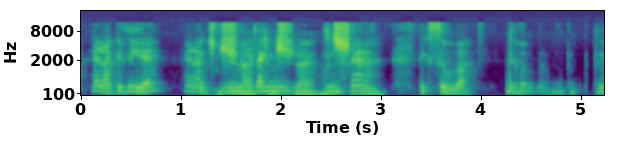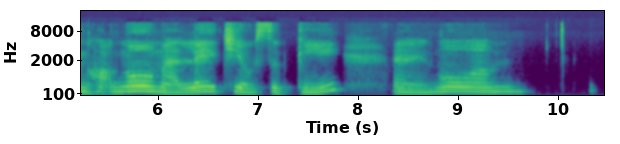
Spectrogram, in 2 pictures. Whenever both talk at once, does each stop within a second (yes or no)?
no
